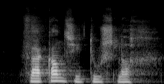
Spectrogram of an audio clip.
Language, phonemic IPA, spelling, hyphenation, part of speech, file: Dutch, /vaːˈkɑn.siˌtu.slɑx/, vakantietoeslag, va‧kan‧tie‧toe‧slag, noun, Nl-vakantietoeslag.ogg
- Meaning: holiday pay, holiday allowance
